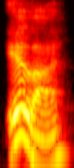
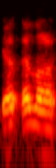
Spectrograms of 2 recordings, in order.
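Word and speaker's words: Elah: He conspired against Eliah.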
